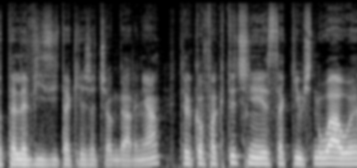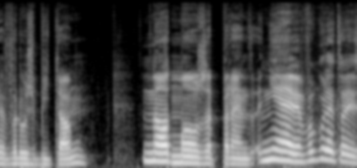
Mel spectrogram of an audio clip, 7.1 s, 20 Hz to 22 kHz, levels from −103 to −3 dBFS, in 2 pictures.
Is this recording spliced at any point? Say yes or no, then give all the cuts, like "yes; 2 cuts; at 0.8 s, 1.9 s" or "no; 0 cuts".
yes; 3 cuts; at 1.7 s, 3.1 s, 5.3 s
